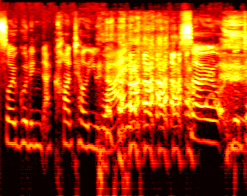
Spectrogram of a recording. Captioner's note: laughing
